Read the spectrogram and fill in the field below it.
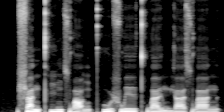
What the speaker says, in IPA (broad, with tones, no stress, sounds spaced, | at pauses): ʂ a˥˩ n t̪ʰ i˥ ŋ s w ɑ̰˨˩ ŋ pʰ u˥˩ ʂ w e˥ ɪ̯ t̪ʰ w a˥ ɪ̯ m j ä˧˥ s w a˥ n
